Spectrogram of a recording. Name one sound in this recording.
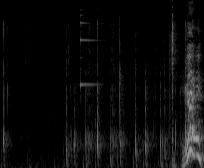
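A pickaxe chips and cracks against stone blocks.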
